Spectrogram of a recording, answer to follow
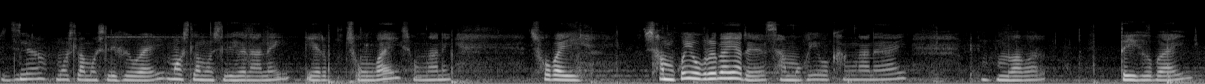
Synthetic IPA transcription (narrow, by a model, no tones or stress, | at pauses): zinɯmɔslamɔsliɦɯbajmɔslamɔslihɯnanɯjjaɾsɔŋbajsɔŋnanɯj | sɔbaj | samɔkʰɔjɔɡɾɯbajaɾɯsamɔkʰɔjɔɡɯkʰaŋnanɯaj | baβaɾ | dɯjɦɯbaj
